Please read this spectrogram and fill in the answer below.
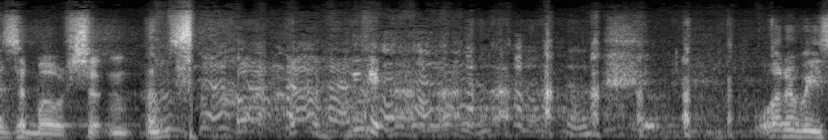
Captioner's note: laughter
